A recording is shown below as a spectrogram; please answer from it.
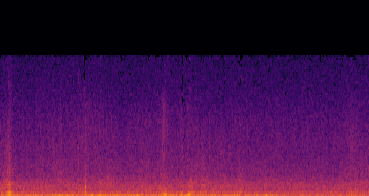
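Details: Honey bees buzzing at one of two backyard hives during an inspection in which queen cup cells were found; a steady droning hum with layered pitched bands, with heavy low rumble and a few brief clicks from handling.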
